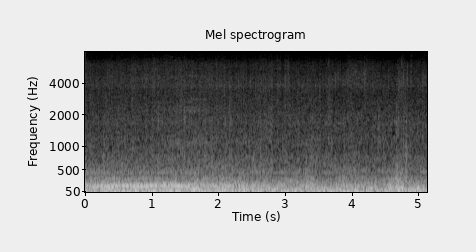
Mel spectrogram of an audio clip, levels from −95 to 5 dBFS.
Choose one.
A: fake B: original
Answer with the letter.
B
